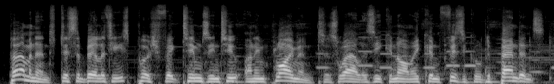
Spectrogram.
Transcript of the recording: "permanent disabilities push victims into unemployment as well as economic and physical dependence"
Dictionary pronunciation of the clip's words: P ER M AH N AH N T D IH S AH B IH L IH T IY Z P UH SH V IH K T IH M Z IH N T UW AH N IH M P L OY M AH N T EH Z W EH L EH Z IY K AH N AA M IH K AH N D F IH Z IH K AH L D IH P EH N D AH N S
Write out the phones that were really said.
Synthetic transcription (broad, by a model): P ER M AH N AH N D IH S AH B IH L IH T IY Z P UH SH V IH K T IH M Z IH N T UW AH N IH M P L OY M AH N T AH Z W EH L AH Z IY K AH N AA M IH K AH N F IH Z IH K AH L D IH P EH N D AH N S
